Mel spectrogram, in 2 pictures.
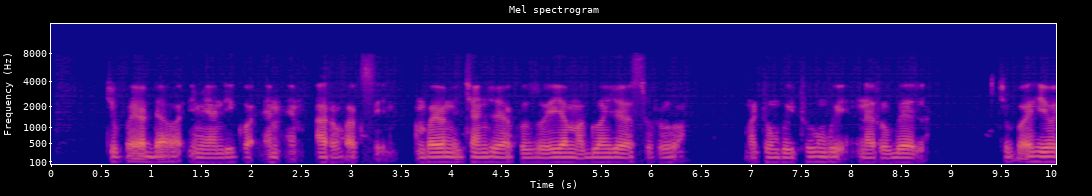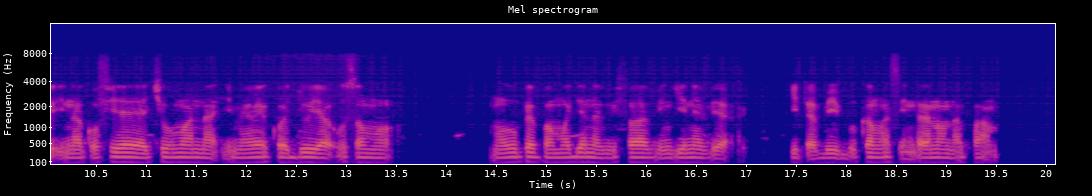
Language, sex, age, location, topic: Swahili, male, 25-35, Mombasa, health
